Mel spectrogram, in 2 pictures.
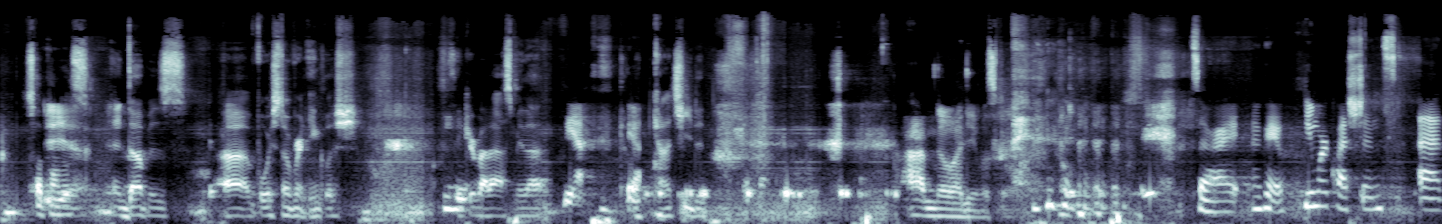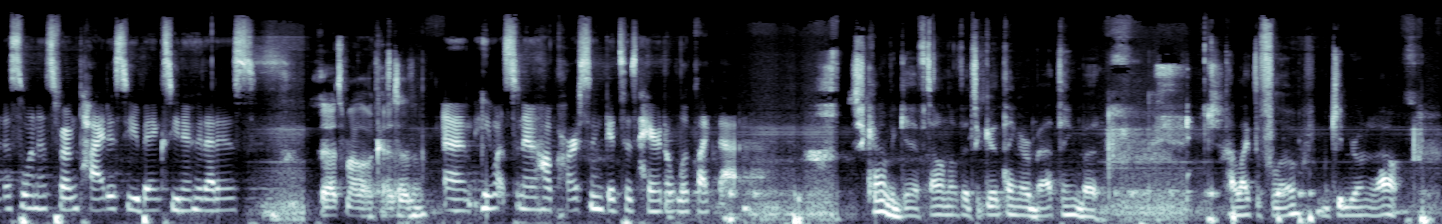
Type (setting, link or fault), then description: fault, poor sound quality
